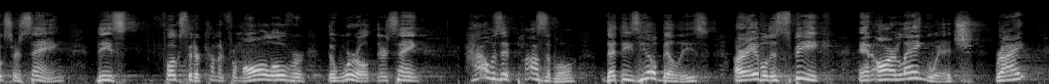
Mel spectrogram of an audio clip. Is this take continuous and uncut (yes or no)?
yes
